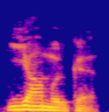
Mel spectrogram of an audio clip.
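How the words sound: It is said in a British accent.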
